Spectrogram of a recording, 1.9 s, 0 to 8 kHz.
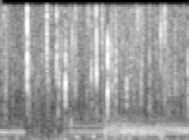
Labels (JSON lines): {"label": "biophony, croak", "recorder": "SoundTrap 500"}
